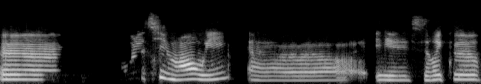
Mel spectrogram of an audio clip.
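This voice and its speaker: A woman speaks with a fairly high pitch. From Mauritius. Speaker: trail runner, elite athlete. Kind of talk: interview answer.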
